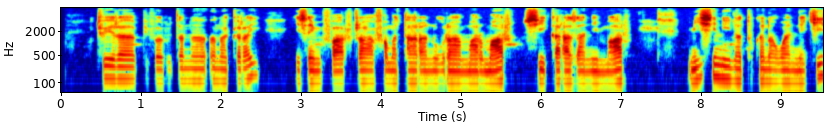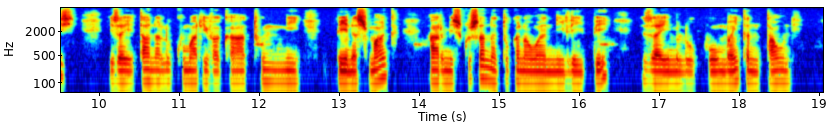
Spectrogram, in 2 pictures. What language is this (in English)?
Malagasy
